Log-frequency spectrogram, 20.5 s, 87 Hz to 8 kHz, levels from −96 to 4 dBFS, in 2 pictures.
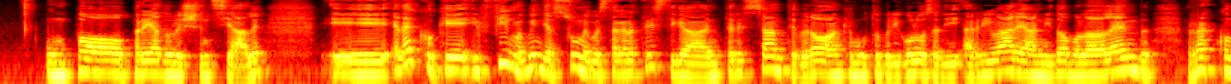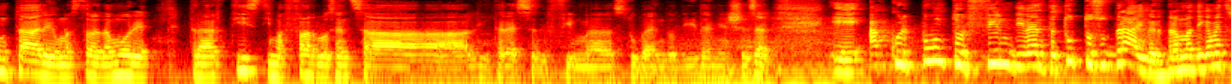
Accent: native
